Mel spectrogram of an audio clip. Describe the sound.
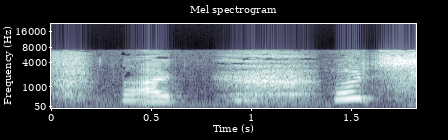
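Two sneezes about a second apart from a person catching a cold, each a sharp voiced burst, with breathy, hissing intakes and exhales between them.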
